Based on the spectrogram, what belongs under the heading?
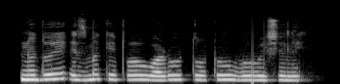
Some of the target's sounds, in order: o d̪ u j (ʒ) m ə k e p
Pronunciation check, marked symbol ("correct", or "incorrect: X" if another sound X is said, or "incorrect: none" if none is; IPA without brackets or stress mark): incorrect: z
